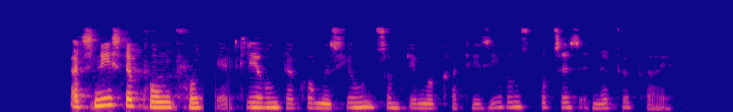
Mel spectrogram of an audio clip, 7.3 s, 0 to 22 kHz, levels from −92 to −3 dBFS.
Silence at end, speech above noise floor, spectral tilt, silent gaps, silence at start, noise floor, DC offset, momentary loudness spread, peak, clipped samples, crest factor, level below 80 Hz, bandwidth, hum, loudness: 0.7 s; 57 dB; -5.5 dB/octave; 2.05-2.15 s; 0.7 s; -89 dBFS; under 0.1%; 22 LU; -8 dBFS; under 0.1%; 24 dB; -72 dBFS; 8.2 kHz; none; -31 LUFS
